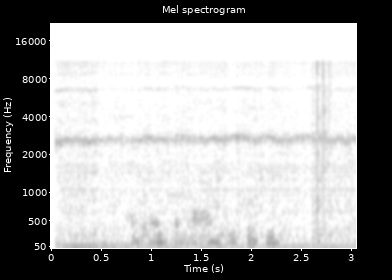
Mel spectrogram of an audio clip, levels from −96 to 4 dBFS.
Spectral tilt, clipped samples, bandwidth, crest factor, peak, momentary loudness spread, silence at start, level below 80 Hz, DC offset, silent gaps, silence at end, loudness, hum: -3 dB/octave; under 0.1%; 11.5 kHz; 32 dB; -36 dBFS; 4 LU; 0.05 s; -76 dBFS; under 0.1%; none; 0 s; -65 LUFS; none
